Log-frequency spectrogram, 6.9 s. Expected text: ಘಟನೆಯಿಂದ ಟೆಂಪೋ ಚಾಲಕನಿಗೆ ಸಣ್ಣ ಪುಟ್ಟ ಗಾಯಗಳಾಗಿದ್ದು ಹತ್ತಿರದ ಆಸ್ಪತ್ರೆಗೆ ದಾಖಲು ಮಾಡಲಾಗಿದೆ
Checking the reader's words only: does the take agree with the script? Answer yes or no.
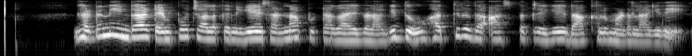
yes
